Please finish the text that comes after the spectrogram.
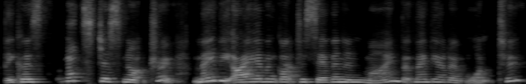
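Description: A woman's voice: a little high, lively intonation, moderate pace. Confident New Zealand woman coach. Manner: candid, confident, reflective. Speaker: business coach, guest. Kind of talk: podcast interview conversation.

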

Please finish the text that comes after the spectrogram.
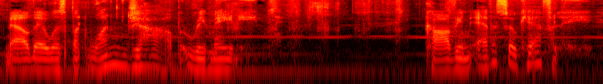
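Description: A man as a slow, sinister storyteller. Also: lowish voice, vocal fry, soft background music. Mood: ominous. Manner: deliberate, sinister. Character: slow, ominous fireside horror storyteller. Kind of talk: scripted horror narration.

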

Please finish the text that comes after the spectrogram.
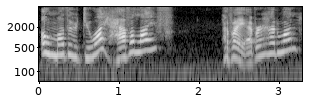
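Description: A woman's voice: high-pitched, very animated, normal speed, pushed and bright, exaggerated voice. An actress playing a hurt, defiant young woman in an audio drama, emotional and defensive with her mother. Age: young adult. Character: defiant, hurt young secretary daughter having an affair.

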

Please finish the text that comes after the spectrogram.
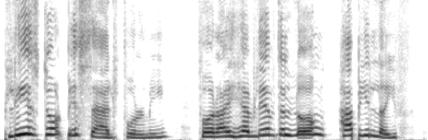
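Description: A man voicing a gentle, earnest male animal in an audiobook, speaking in a measured and tender way. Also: very high-pitched, expressive, no room sound, studio quality, voice pushed up, heavily acted. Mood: tender, solemn. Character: gentle male animal friend solemnly relaying dying words. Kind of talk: audiobook character voice.

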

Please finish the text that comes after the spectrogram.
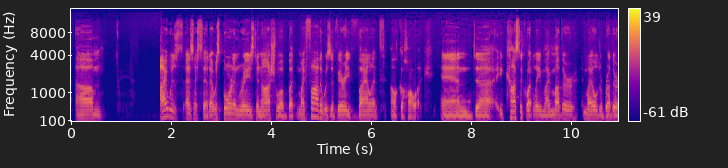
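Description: A middle-aged Canadian man, a detective and hostage negotiator, telling his story in a measured, matter-of-fact way as a podcast guest, with many fillers. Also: medium pitch, no echo. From Ontario, Canada.

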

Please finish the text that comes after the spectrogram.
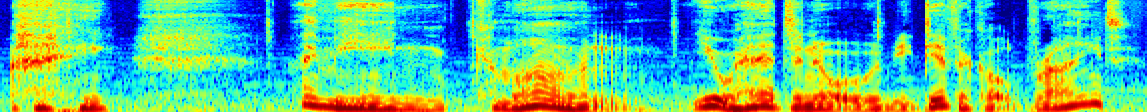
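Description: A man acting in a naturalistic audio drama as a gentle, wry confidant with a halting, playful way of talking. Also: medium pitch, very animated, soft background music. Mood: gentle concern.

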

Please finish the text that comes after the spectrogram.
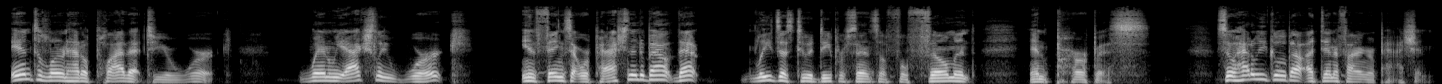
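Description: A man hosting a solo podcast, his voice croaky from a sore throat, talking in an earnest, encouraging way. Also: a little high, no echo, studio quality. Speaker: podcast host.

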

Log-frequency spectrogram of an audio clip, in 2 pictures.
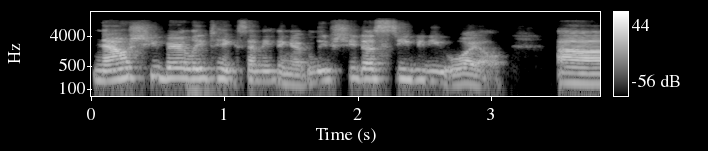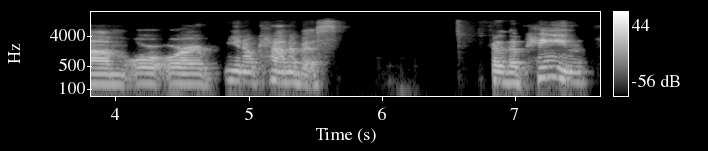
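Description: Canadian woman co-host, eager and chatty, keeps restarting her thoughts, bright tone, sits a little off the mic. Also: lowish voice, moderate pace, distant mic. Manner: enthusiastic, rambling, frequent restarts. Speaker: podcast co-host. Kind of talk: casual podcast chat.

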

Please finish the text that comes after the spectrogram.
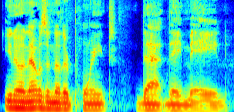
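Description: A man's voice: on the low side, moderate pace. A middle-aged man co-hosting a podcast in a laid-back, rambling casual chat, chuckling now and then. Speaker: podcast co-host.

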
